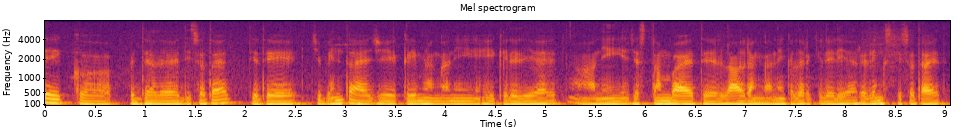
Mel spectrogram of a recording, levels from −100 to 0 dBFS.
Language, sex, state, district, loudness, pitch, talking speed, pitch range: Marathi, male, Maharashtra, Dhule, -14 LUFS, 100 Hz, 170 wpm, 95-105 Hz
